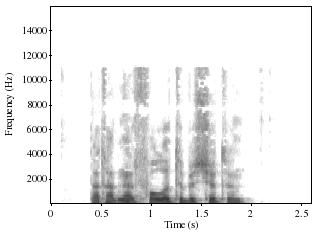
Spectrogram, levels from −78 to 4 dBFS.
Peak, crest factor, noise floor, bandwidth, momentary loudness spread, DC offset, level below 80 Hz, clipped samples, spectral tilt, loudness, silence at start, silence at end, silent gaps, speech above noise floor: -6 dBFS; 16 dB; -68 dBFS; 11.5 kHz; 10 LU; under 0.1%; -46 dBFS; under 0.1%; -6 dB/octave; -22 LUFS; 0.4 s; 0.65 s; none; 46 dB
